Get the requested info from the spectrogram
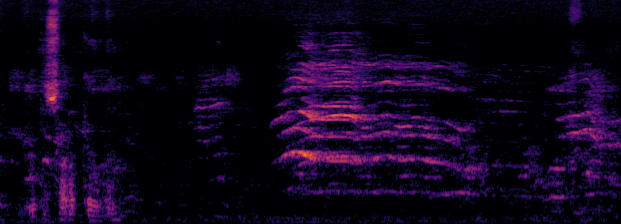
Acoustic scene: park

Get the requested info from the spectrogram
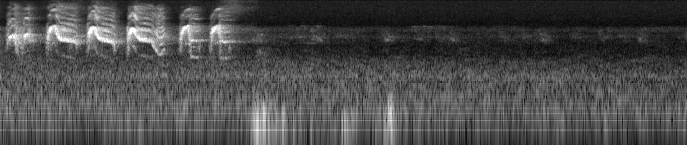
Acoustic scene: park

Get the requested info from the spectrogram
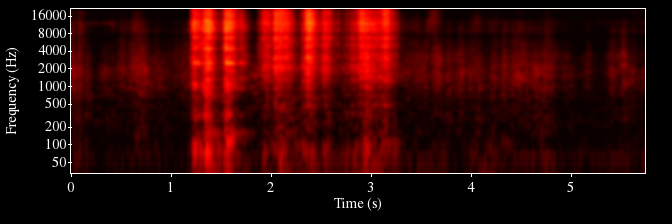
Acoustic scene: kitchen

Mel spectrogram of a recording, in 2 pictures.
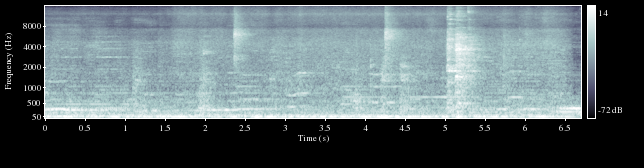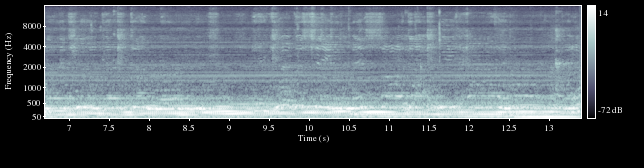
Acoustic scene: restaurant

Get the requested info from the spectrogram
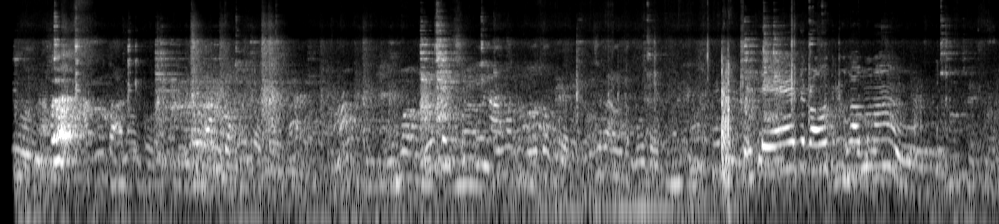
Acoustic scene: restaurant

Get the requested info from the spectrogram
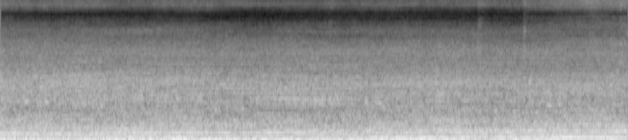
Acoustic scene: street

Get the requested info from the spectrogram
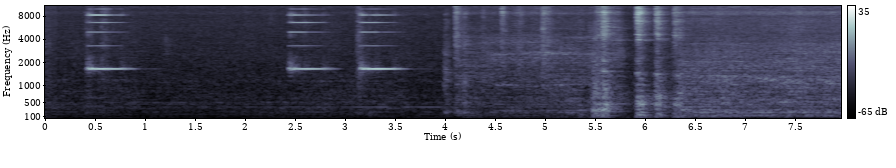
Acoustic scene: kitchen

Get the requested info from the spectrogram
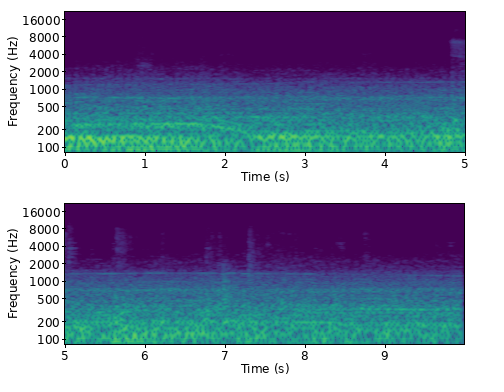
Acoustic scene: bus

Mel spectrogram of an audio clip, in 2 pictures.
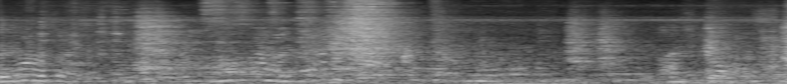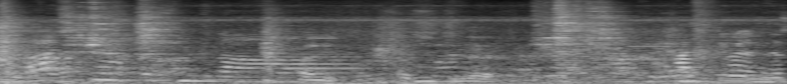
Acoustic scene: restaurant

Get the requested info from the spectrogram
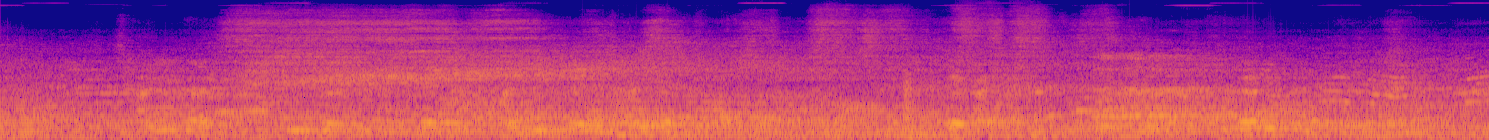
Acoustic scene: crowded indoor space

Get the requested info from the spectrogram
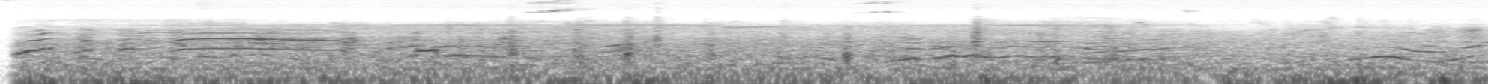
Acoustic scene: residential area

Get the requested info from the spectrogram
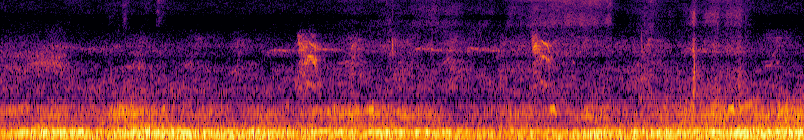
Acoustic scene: park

